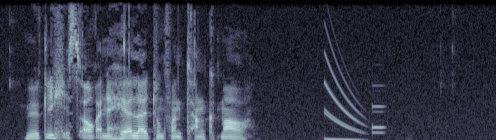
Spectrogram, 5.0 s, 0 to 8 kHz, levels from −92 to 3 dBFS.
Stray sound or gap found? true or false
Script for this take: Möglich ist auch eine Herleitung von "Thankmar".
true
